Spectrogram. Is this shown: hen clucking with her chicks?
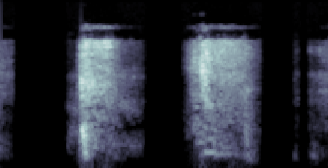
no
